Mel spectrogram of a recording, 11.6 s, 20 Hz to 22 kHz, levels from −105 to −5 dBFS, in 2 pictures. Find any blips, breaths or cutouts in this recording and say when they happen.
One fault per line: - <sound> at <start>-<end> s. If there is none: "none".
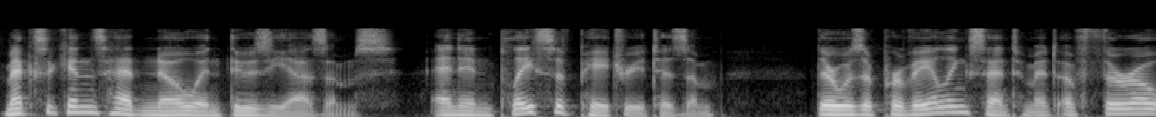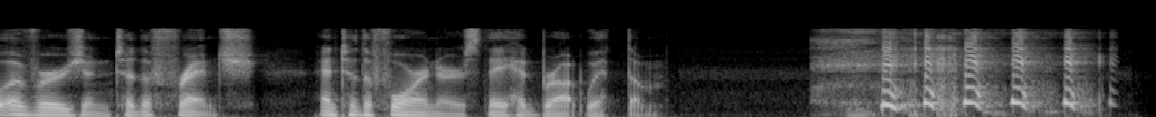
- laugh at 9.8-11.4 s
